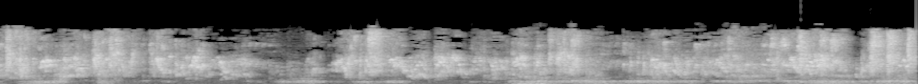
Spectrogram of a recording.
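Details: Inside a budgerigar breeding room, a crowd of birds keeps up busy warbling and squawky chirping, briefly thinning near the middle before swelling again, over a faint low background hum.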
